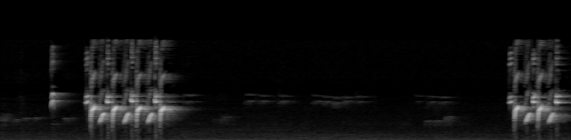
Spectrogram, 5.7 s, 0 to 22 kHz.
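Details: Balkan goldfinch singing in a 2022 World Championship in Goldfinch Song competition recording: a lone sharp note, then a fast tinkling twittered phrase of close high notes, quiet for about three seconds, then another burst.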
